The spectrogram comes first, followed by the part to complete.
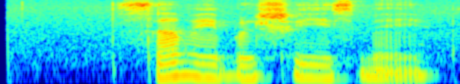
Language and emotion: Russian, neutral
